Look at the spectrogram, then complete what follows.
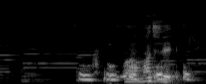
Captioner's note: nervous laughter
